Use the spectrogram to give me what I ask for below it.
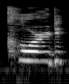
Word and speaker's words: chord: don't know about music this is confusing because the D sound is really weak chord changes no chord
